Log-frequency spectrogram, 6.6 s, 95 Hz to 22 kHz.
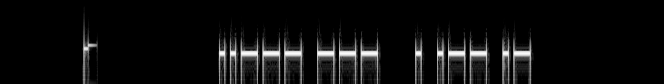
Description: Morse code, heard as a keyed tone, about 22 wpm, 700 Hz. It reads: 2O EWA
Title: Winter Field Day Exchanges Encore 22wpm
